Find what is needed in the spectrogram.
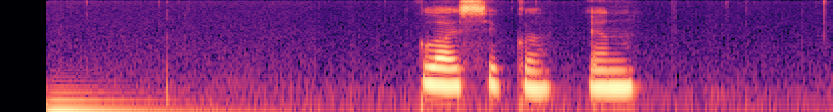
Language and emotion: Russian, neutral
